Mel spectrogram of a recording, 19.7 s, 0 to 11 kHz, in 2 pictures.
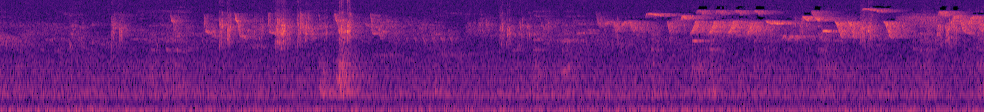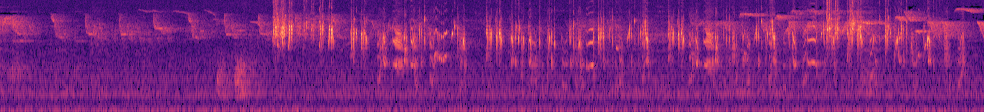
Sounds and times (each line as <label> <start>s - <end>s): adult birds feed the nestlings 12.0s - 19.6s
